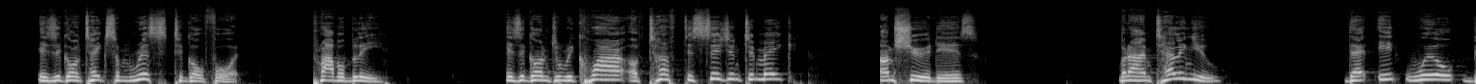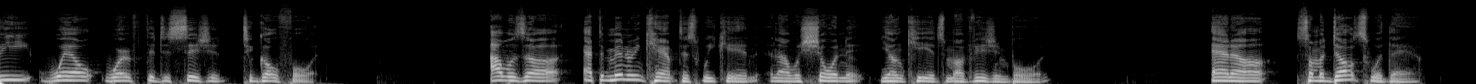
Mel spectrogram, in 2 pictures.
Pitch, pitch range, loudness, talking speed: 170 Hz, 150-190 Hz, -20 LUFS, 135 wpm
